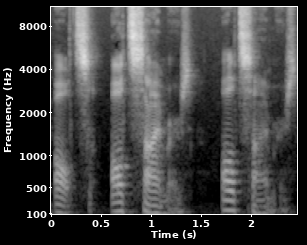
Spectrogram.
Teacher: talking about a disease that results in memory loss alzheimer's now the word has three syllables and the stress is on that first syllable · the stress is on that first syllable. And I think that first syllable is what makes this word a little challenging.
